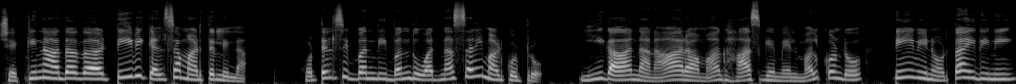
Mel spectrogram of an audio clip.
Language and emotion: Kannada, happy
